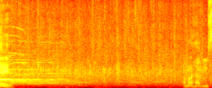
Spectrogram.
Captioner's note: cheers and applause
